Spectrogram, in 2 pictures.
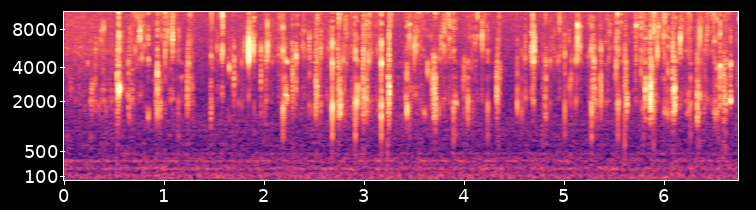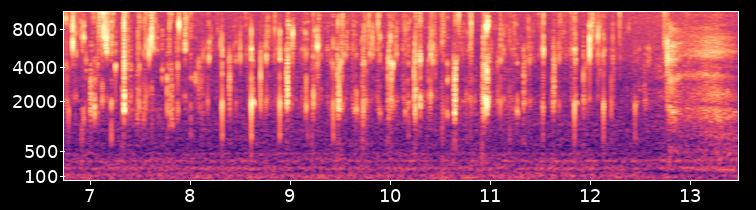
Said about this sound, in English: And just like yesterday, we will now listen to my cat drinking the kitty water.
